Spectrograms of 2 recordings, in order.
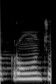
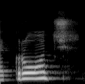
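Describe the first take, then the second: First: "क्रोंच" with an n before ch, "kronch"; correct pronunciation. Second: "क्रोच" without a nasal, "kroch"; wrong pronunciation. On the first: Teacher correcting students, "क्रोंच" said with the n sound. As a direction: nasalise the vowel in "क्रोंच". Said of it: "होता है". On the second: Teacher showing students the mistake, "क्रोच" with no n sound. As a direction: say "क्रोच" with a plain o before ch. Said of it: "नहीं होता". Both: Shown as a demonstration.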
